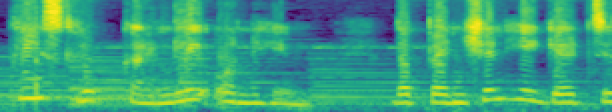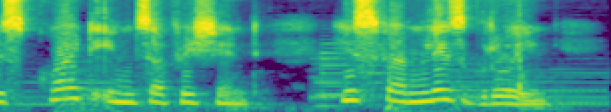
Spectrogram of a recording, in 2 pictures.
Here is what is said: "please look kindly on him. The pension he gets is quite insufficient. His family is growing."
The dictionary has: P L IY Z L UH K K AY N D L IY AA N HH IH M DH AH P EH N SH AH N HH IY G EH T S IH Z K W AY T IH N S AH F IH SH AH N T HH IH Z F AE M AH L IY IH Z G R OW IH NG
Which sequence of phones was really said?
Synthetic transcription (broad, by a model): P L IY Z L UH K K AY N D L IY AA N HH IH M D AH P EH N SH AH N HH IY G EH T S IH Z K W AY T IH N S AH F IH SH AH N T HH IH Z F AE M AH L IY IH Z G R OW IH NG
